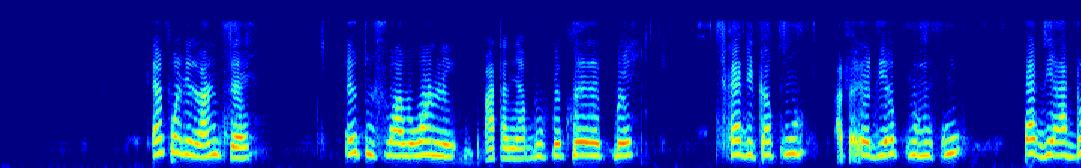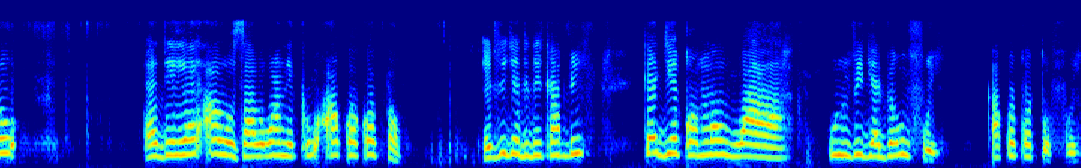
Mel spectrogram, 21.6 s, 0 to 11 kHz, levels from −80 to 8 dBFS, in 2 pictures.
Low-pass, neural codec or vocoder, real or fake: 7.2 kHz; codec, 16 kHz, 2 kbps, FreqCodec, smaller model; fake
